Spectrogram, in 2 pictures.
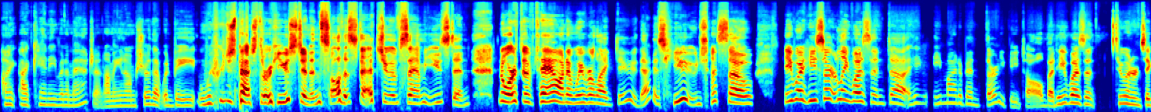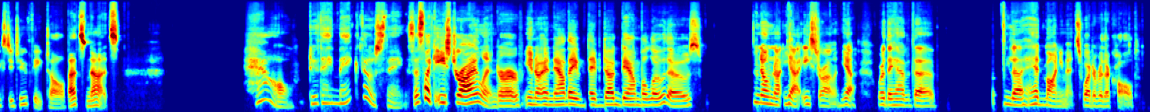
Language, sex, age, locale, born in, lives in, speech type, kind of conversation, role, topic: English, female, 50-54, en-US, United States, United States, conversation, podcast, host, How do you approach making difficult decisions in your life?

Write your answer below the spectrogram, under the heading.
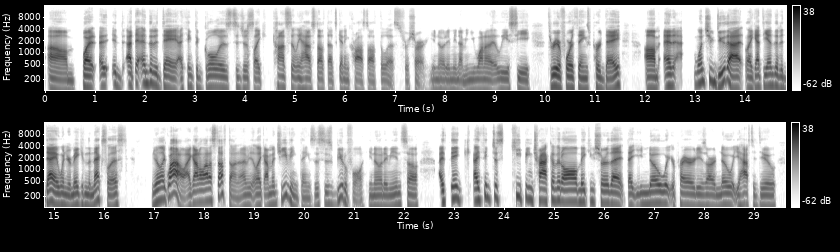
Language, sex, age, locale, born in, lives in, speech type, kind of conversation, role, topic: English, male, 40-44, en-US, United States, United States, conversation, unstructured, none, If you could redesign your week, what would you add or cut to make more time for what matters most?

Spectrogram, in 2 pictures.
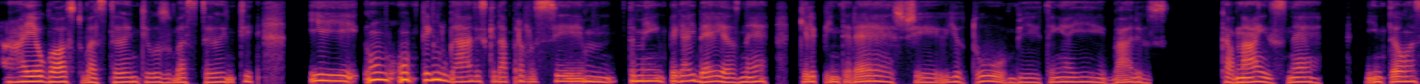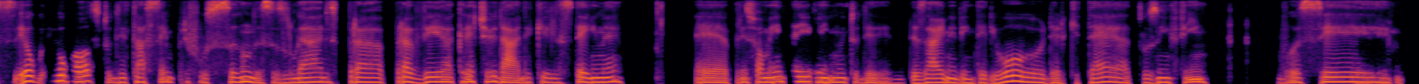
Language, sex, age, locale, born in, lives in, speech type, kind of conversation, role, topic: Portuguese, female, 45-49, pt-BR, Brazil, Portugal, conversation, podcast, guest, Como transformar um quarto pequeno em um espaço aconchegante?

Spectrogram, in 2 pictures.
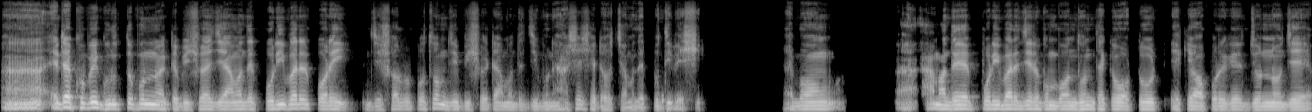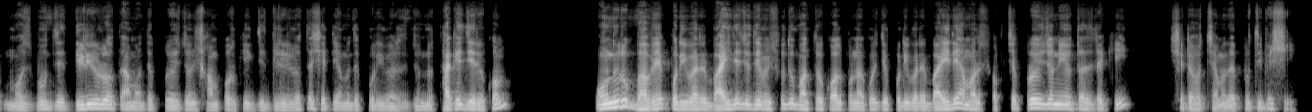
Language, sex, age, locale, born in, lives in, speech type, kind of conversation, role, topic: Bengali, male, 40-44, bn-BD, Bangladesh, Bangladesh, conversation, podcast, guest, প্রতিবেশীদের সঙ্গে সম্পর্ক আরও মজবুত করতে আমি কী কী করতে পারি?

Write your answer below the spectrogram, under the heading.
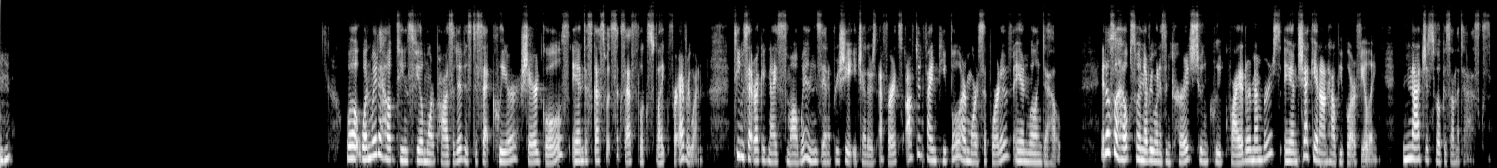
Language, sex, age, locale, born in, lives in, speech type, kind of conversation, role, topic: English, female, 40-44, en-US, United States, United States, read, expert-assistant, expert, Why is teamwork important in sports and school?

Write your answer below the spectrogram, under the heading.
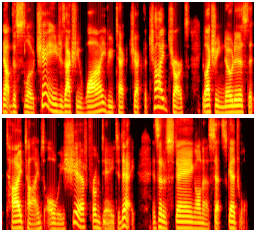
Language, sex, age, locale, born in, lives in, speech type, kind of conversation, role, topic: English, male, 30-34, en-US, United States, United States, read, expert-assistant, expert, What causes tides in the oceans?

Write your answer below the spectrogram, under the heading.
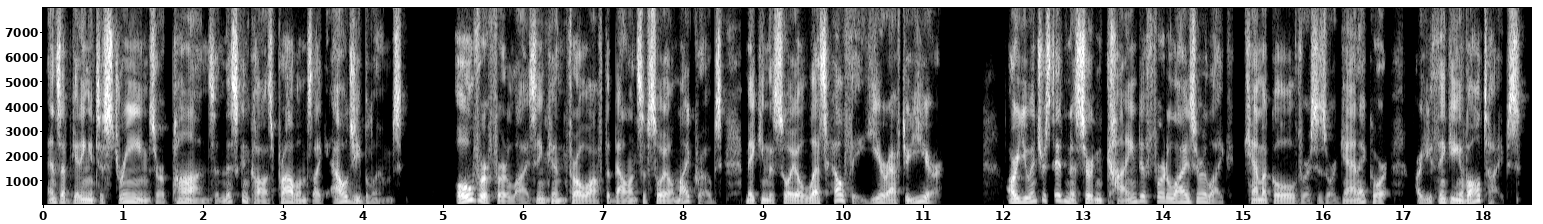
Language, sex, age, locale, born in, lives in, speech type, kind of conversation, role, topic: English, male, 60-64, en-US, United States, United States, read, expert-assistant, expert, How does agriculture affect soil health and fertility?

